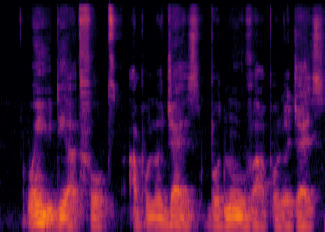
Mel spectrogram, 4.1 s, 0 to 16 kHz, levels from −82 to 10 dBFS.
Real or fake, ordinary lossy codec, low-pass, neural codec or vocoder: fake; none; 14.4 kHz; codec, 44.1 kHz, 7.8 kbps, Pupu-Codec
